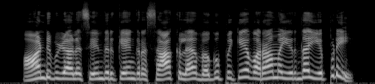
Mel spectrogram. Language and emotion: Tamil, angry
